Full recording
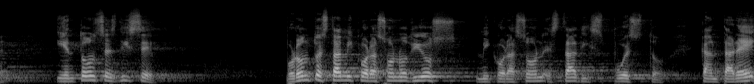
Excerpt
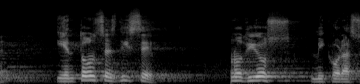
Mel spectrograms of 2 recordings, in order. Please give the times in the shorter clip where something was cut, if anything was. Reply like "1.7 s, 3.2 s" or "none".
2.3 s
